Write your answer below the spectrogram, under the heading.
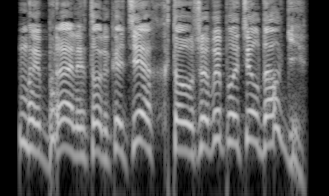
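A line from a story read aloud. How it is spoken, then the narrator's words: Slaver whining. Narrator (Russian): скулит работорговец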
